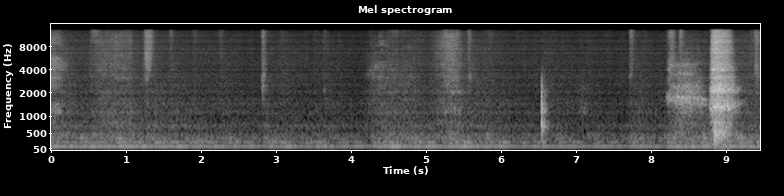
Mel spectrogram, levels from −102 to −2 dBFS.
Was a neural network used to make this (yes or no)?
yes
